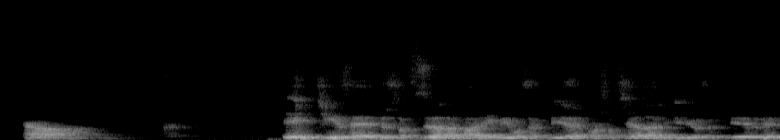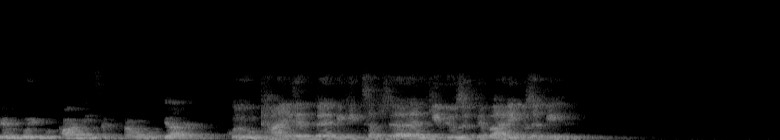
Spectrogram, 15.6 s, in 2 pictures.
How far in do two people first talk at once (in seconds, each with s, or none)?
none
